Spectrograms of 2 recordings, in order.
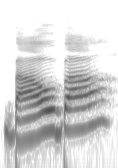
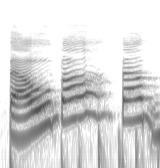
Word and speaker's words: baobab: Banana, non-GMO soy protein, cold brew, cashew, grape, apple, cocoa, zucchini, chia protein, spinach, orange, lemon, natural vanilla, baobab, all the things I can't say.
